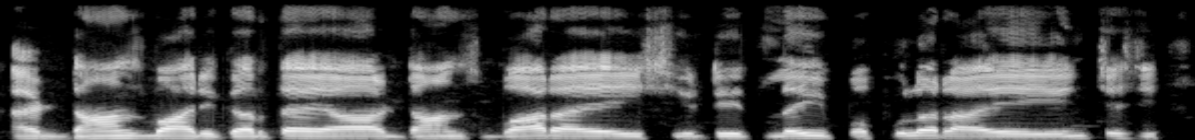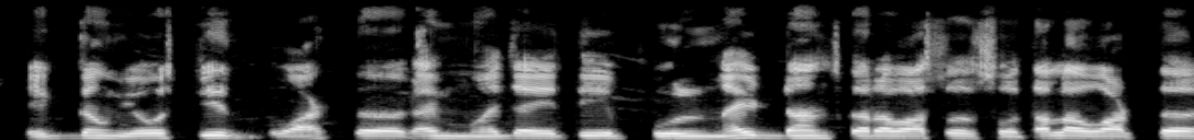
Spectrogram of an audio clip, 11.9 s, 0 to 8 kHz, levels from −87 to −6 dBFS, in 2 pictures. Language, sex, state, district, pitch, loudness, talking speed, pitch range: Marathi, male, Maharashtra, Dhule, 130 Hz, -16 LUFS, 130 wpm, 125-135 Hz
